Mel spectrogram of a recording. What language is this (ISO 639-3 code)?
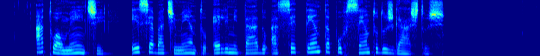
por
